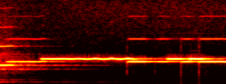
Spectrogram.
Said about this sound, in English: But you only sing the same thing over and over again. Repetitive bird, take a page from the great classical bird composers throughout history.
